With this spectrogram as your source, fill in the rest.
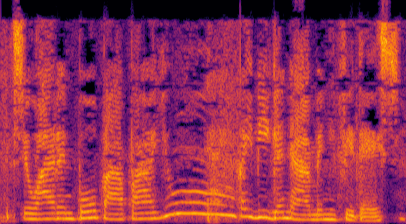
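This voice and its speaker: A woman's voice: medium pitch, sing-song, takes it slowly, a bit bright. An actress playing a cheerful, curious young Filipino woman in an old-style radio drama. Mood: respectful. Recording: dull, noisy radio drama recording.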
